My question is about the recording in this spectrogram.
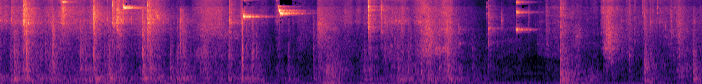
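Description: Cement sheets leaning against a wall being handled and shifted: irregular knocks and scrapes with a few short high squeaks, the loudest squeaks about three and a half seconds in, along with footsteps and a tool belt rattling.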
